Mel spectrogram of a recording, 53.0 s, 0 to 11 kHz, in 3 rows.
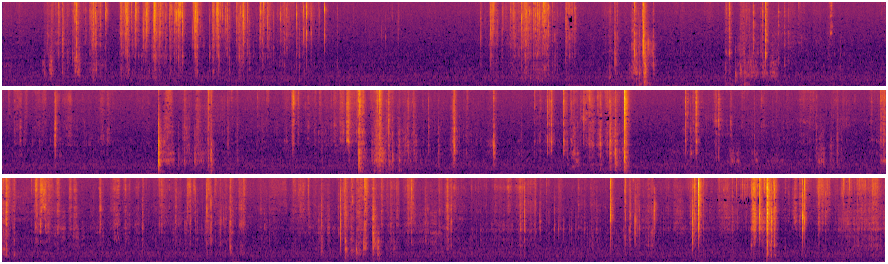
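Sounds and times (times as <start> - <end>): plastic packaging clicks and crinkles: 0.8 - 6.6, 9.6 - 11.5, 45.2 - 53.0.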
